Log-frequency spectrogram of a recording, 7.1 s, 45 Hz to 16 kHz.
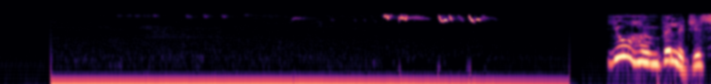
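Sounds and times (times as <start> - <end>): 
birds chirping and tweeting in a village: 0.5 - 5.8
speech: 6.1 - 7.1.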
